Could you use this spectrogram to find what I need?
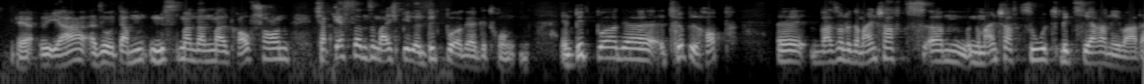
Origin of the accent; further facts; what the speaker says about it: Germany; also born or lived in Wiesbaden; Bei uns in Deutschland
